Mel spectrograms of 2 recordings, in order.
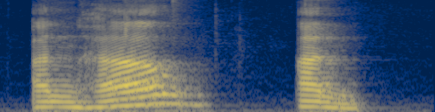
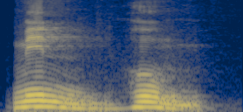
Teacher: Membaca huruf dengan izhar artinya sama dengan membaca huruf hijaiyah ketika sendirian. Jadi mengucapkan anhar sama dengan ketika mengucapkan an. Nunnya itu sama, tidak berubah. Anhar, an. Minhum sama dengan min.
